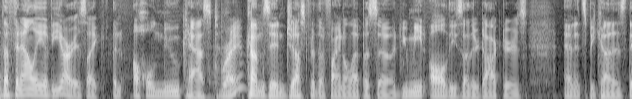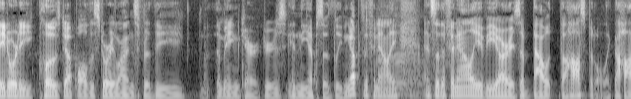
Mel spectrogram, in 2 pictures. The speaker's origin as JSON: {"language": "English", "town": "Santa Barbara", "region": "California", "country": "United States", "tie": "born or raised there", "also_born_or_lived": "Toronto, Canada / Los Angeles", "moved": "as an adult", "said": "I grew up in Santa Barbara, California."}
